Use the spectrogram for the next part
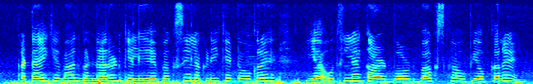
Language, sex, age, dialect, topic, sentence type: Hindi, female, 25-30, Hindustani Malvi Khadi Boli, agriculture, statement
